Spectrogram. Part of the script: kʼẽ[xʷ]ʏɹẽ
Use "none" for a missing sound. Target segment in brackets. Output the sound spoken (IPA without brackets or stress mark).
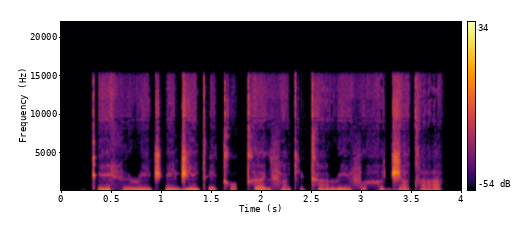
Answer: h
